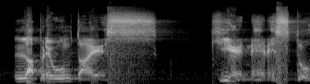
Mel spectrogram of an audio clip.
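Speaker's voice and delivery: loud, deep, booming demonic voice. Answering repeated phone calls, trying to scare the callers: demonic possessed voice. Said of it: "les empiezo a hablar con voz de endemoniado".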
